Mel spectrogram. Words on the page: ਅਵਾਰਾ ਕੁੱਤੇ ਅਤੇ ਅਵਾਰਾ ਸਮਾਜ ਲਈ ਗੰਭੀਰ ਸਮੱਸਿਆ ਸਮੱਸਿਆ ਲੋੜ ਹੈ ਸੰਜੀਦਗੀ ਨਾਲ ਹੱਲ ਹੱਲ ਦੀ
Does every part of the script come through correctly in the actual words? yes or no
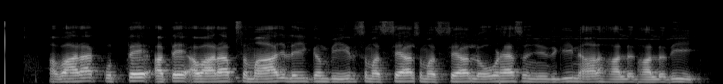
yes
